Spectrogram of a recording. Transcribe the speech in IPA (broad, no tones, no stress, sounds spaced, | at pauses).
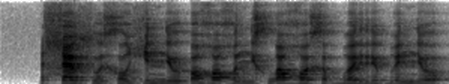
ɬ ɛ sʷ e x o ç ə nʲ u ʔ o ʁʷ ə ʁʷ ə nʲ ɐ x w ɐ ʁʷ ɪ x ə b ə rʲ ʊ b ɪ nʲ o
